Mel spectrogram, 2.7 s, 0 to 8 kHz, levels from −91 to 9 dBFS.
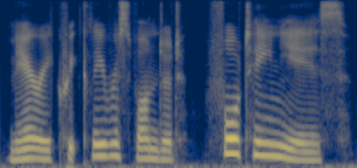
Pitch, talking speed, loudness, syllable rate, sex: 190 Hz, 110 wpm, -19 LUFS, 4.2 syllables/s, female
